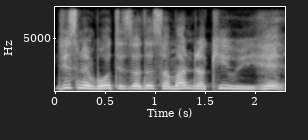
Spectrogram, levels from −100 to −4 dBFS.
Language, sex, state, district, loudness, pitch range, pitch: Hindi, female, Arunachal Pradesh, Longding, -14 LUFS, 240-270 Hz, 255 Hz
